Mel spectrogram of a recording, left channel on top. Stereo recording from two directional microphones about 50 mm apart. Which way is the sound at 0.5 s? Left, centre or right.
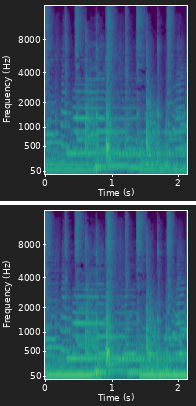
Centre.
